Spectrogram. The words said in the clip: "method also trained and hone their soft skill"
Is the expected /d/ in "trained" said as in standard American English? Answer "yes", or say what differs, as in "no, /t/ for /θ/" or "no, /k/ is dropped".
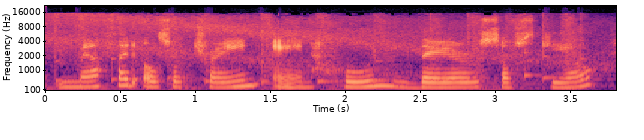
no, /d/ is dropped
